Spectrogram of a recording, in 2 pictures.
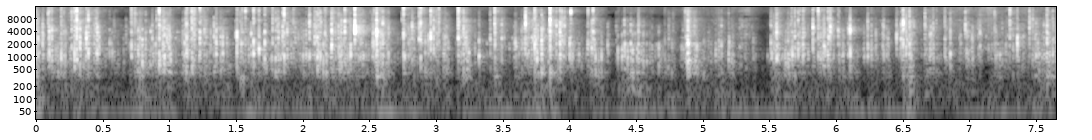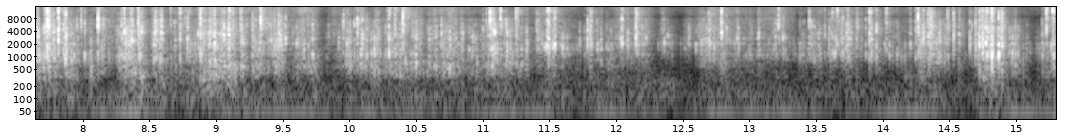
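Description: Hands stretch, crinkle and press an empty, thin, clear heart-printed cellophane bag. The result is a steady, dense stream of bright, crackly crinkling with sharp, quickly fading snaps and almost no low end, lasting about fifteen seconds.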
